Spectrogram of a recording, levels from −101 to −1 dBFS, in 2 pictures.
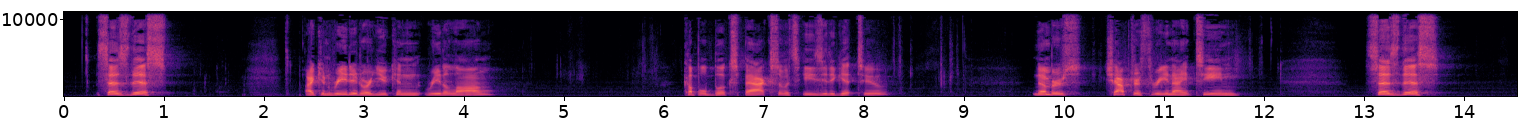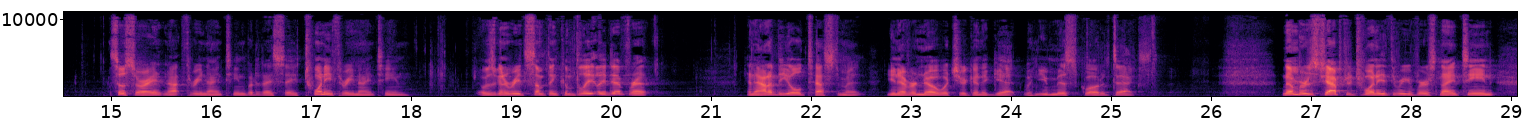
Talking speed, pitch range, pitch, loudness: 140 wpm, 140-185 Hz, 165 Hz, -30 LUFS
